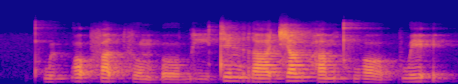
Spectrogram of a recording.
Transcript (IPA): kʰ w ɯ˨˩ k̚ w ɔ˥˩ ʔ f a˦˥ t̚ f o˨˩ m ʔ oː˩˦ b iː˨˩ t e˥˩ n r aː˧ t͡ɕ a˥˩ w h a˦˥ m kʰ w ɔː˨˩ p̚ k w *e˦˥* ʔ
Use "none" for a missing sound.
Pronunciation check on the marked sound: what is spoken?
e˦˥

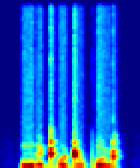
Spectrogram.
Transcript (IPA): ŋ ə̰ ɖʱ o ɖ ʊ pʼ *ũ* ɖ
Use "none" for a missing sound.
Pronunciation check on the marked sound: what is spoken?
ũ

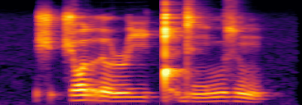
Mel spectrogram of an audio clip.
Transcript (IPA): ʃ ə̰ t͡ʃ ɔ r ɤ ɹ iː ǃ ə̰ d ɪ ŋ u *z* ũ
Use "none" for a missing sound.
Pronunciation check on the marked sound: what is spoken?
z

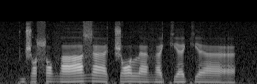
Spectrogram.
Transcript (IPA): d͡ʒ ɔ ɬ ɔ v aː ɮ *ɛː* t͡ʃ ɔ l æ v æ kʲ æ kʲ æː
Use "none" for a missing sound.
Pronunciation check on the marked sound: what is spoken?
æː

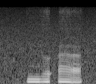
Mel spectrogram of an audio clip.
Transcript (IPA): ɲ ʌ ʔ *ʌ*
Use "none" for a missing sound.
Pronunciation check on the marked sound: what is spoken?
a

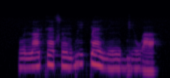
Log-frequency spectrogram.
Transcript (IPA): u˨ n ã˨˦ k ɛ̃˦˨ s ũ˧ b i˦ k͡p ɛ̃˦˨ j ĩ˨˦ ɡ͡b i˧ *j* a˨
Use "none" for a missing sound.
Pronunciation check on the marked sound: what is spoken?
w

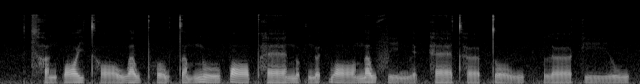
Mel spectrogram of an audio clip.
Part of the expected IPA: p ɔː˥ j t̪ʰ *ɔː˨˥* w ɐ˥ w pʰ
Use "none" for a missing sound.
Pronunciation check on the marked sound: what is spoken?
ɔː˨˥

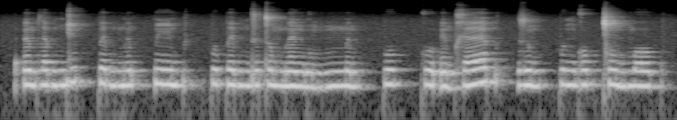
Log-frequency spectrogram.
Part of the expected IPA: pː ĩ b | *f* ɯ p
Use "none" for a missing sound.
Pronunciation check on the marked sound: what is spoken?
p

